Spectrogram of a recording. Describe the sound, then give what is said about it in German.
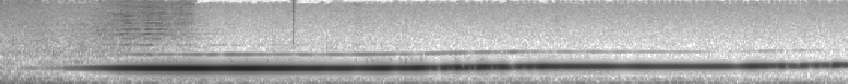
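A musical saw, bent by the player to shift its pitch, sings one pure, sustained tone that swells in after a brief pause and slowly glides upward in pitch, with a gentle wavering vibrato and no voices. “Also ich mache zweimal, biege ich die Säge nach unten und dann einmal wieder zurück.”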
